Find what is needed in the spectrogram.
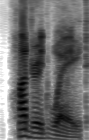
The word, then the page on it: hundredweight: American English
